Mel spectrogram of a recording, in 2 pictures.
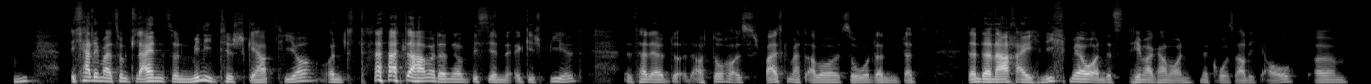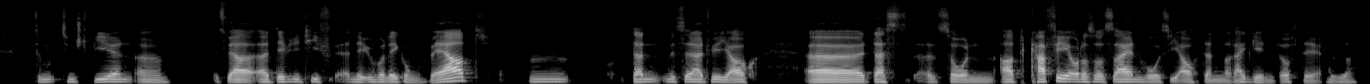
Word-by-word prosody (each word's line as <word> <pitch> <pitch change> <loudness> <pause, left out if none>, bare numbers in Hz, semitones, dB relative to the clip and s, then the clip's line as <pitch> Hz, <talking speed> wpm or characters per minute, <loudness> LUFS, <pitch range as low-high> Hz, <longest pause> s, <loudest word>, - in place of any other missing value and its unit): Mhm. 155 +5 -6 0.4
Ich 185 - -2
hatte 175 0 +7
mal 145 -3 +4
so 155 - 0
'n 145 - -2
kleinen 150 +3 +6
so 135 - -1
'n 125 -1 -1
Minitisch 145 - +1
gehabt 105 -1 -1
hier, 155 +8 -1
und 115 - -5 0.2
da 200 0 +8
da - - +8
haben 150 +1 +8
wir - - +3
dann 125 -2 +3
so - - 0
'n 115 -2 -5
bisschen 115 -2 -4
gespielt. 110 +8 -7 0.4
Das - - -12
hat 120 -1 +1
ihr 110 -1 +1
du 110 - -8 0.2
auch 110 - -6
durchaus 115 -2 -6
Spaß - - -1
gemacht, - - -8
aber 105 +1 -2
so 105 0 -4
dann 100 -1 -6
das 95 0 -7 0.5
dann 120 +2 +3
danach 125 +1 +8
eigentlich 105 -1 0
nicht 140 +7 -4
mehr, 130 -3 +6
und 105 -4 +3
das 105 -1 -9
Thema 110 -1 -3
kam 100 +1 -5
auch 95 0 -6
nicht 100 +1 -16
mehr 100 - -11
großartig 90 -3 -10
auf, 125 +8 -7 0.2
ähm, 105 +1 -7 0.5
zum 115 0 -10
zum 120 0 -10
Spielen, 120 +1 -3
ähm 105 0 -8 0.5
Es - - -18
wäre, 110 -1 +3
äh, 110 0 -1
definitiv, 115 0 -6
äh, - - -13
'ne 115 +1 -4
Überlegung 110 -2 -4
wert, 150 +11 +4 0.4
hm. 120 0 -8 0.6
Dann 115 -1 -2
müsste 120 0 -6
natürlich 115 -1 -1
auch, 110 0 0 0.4
äh, 105 0 +5
das 110 0 -3 0.3
so 105 +2 -2
'n 105 -1 -9
Art 110 0 -1
Café 130 +2 +3
oder 125 0 0
so 120 -1 -3
sein, 115 0 0
wo 105 0 -3
sie 105 -1 -9
auch 105 0 -3
dann 100 -1 -9
reingehen 100 0 -6
dürfte, 100 -3 -8
also. 100 +1 -11
110 Hz, 180 wpm, -23 LUFS, 105-125 Hz, 0.6 s, da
